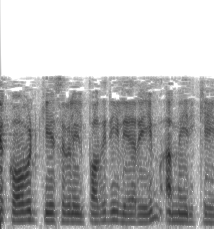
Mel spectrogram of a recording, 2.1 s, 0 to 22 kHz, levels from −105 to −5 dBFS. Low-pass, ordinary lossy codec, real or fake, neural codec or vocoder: 5.4 kHz; none; real; none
